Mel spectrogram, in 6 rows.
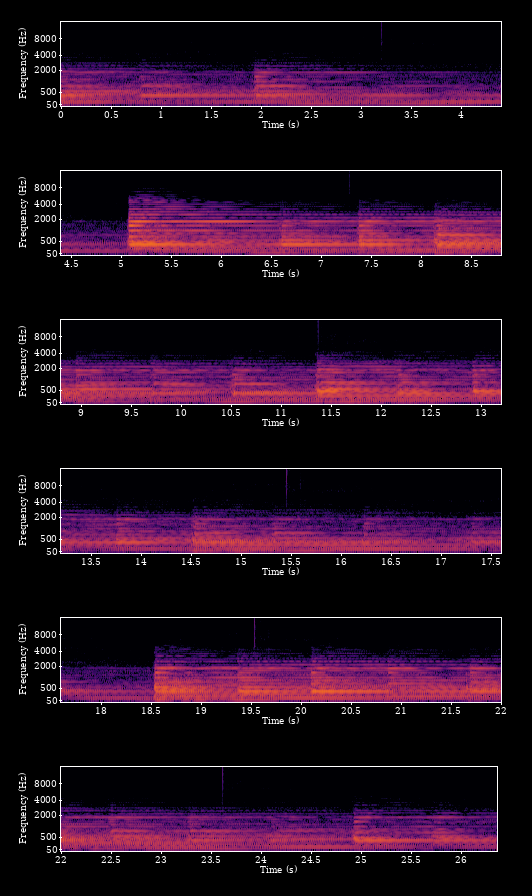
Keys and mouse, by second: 1.4 click, 2.0 click, 2.4 click, 3.2 ctrl+z, 4.9-6.9 drag, 8.0 ctrl+z, 9.2-10.8 drag, 11.1-13.3 drag, 13.4 ctrl+z, 14.2 ctrl+z, 15.2-17.7 drag.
